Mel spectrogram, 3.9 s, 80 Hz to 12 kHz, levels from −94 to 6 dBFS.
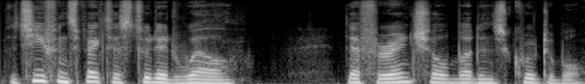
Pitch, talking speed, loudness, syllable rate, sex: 145 Hz, 140 wpm, -16 LUFS, 5.2 syllables/s, male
